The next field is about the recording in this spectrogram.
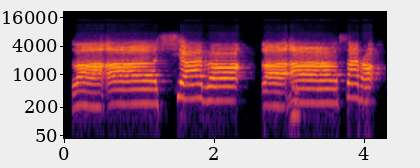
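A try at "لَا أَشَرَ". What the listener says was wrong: Shinnya belum keluar ya, kayak Bu Inung tadi hutangnya. La asyara. Shin. La asyara.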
